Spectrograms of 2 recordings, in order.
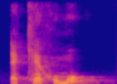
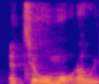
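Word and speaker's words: Ecce Homo: 보라라 책이 있어요 원 원제는 에케호모 이렇게 읽거나 에체 오모라고 읽는 요건데 요게 이제이 사람을 보라라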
